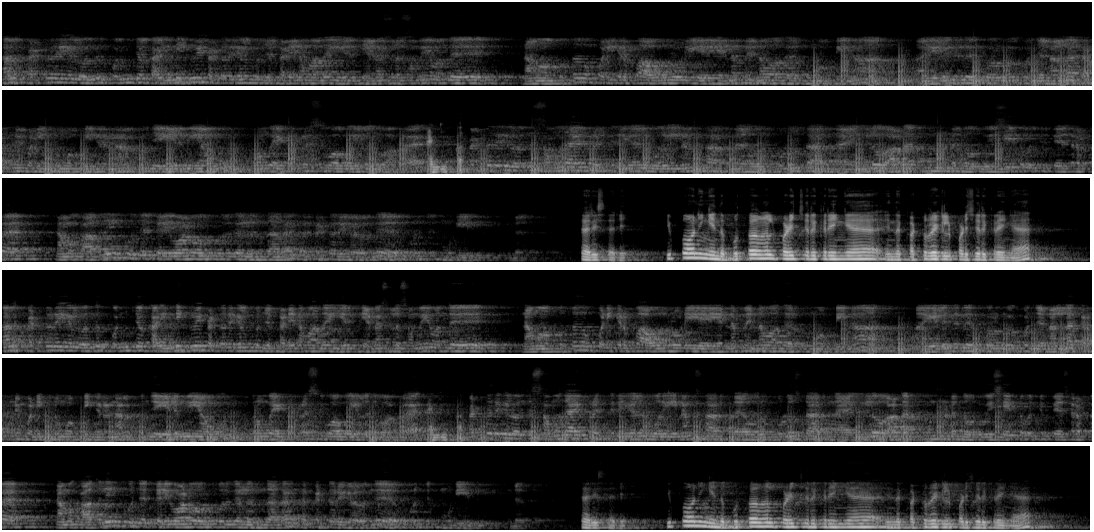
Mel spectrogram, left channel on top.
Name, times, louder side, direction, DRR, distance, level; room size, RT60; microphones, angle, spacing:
voice 1, 0.0-4.8 5.2-8.8 9.1-15.1 15.6-22.0 22.3-26.5 26.8-27.0, right 1 dB, 75° right, 1 dB, 4.1 m, -37 dB
sound 1, 8.1-20.9, left 1 dB, 25° left, 1.8 m, -38 dB
voice 2, 27.6-28.0 28.6-32.1, left 4 dB, 70° left, 14 dB, 0.6 m, -22 dB
25.0 x 10.5 x 5.6 m, 1.4 s
head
